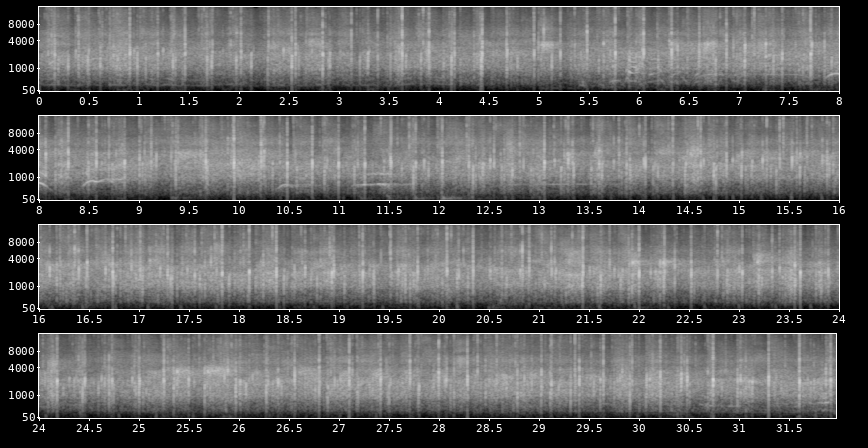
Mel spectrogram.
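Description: Audience applauding, dense steady clapping that keeps up at an even level, with a few faint voices calling out about a third of the way in.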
